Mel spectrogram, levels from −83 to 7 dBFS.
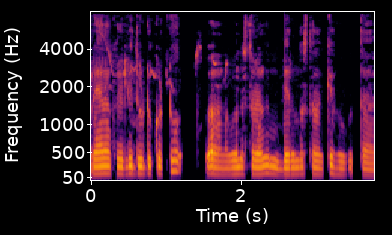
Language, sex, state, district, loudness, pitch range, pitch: Kannada, male, Karnataka, Dharwad, -19 LUFS, 115-130 Hz, 125 Hz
